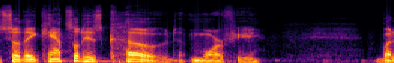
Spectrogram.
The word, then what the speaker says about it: Morphe: Anyway, um, so regarding Morph, uh, who has made millions of dollars off a known predator, Morphe.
